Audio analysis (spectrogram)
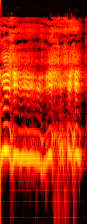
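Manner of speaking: shrill cackling laugh imitation; high mock laughter. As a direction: cackle like the audience did.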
